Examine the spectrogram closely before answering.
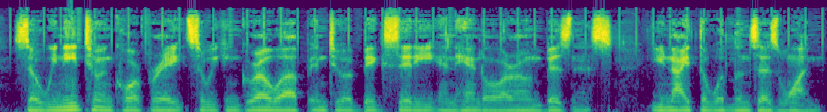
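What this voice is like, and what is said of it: Imitates another person's voice. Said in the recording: “Is that your Gordy Bunch impersonation”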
